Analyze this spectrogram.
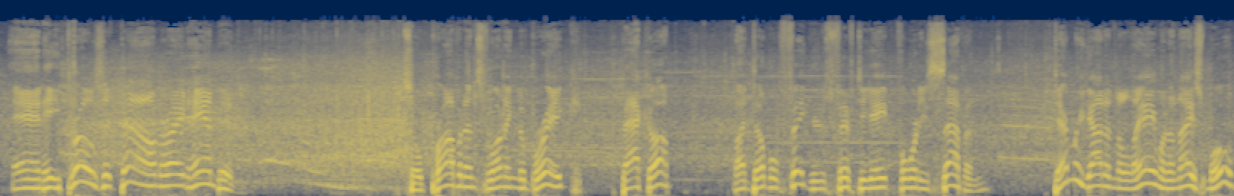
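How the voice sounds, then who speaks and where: A man calling live basketball play-by-play for radio in clipped, urgent phrases. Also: high voice. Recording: clear arena noise behind the voice.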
